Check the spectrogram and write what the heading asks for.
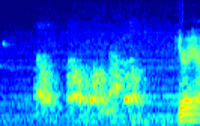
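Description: A dog barking, a short run of barks about half a second in.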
